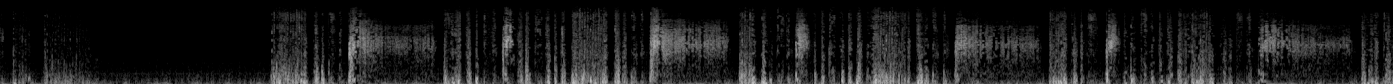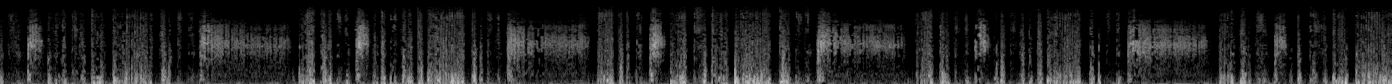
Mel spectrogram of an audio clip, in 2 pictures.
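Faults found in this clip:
No faults found on review; nothing to action.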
